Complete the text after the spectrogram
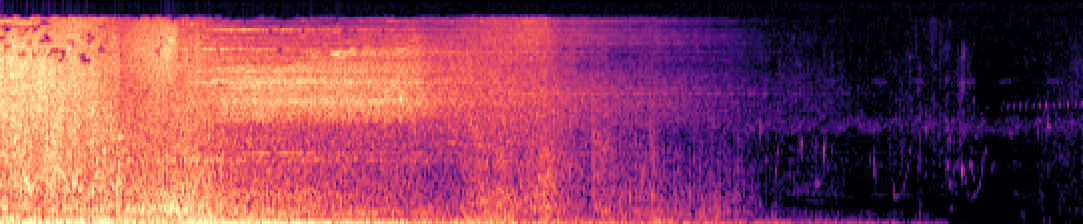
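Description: A triumphant game fanfare swells and then fades out.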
